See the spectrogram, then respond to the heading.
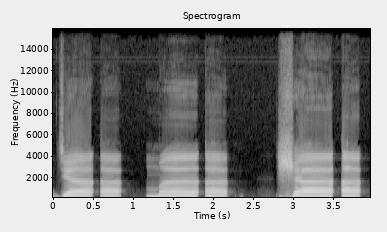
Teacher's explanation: kadar mad aslinya ya yang tadinya 2 harakat menjadi bertambah, ya, menjadi bertambah sampai 4 ataupun 5 ataupun lebih daripada 2 harakat, ya. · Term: mad wajib muttasil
